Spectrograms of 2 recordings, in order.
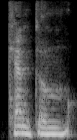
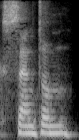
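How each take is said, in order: First: The word begins with a k sound. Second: The word begins with an s sound. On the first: "It is either hard" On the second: "a C is never a um, like an S sound"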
